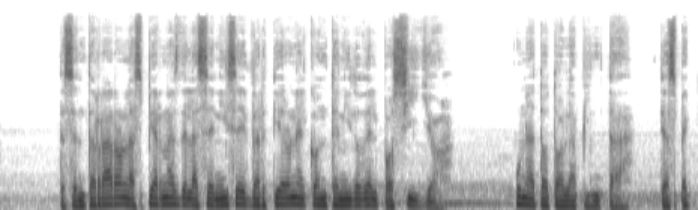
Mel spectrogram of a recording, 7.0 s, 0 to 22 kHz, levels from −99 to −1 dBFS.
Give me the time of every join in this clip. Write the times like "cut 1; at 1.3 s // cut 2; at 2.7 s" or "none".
cut 1; at 5.1 s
